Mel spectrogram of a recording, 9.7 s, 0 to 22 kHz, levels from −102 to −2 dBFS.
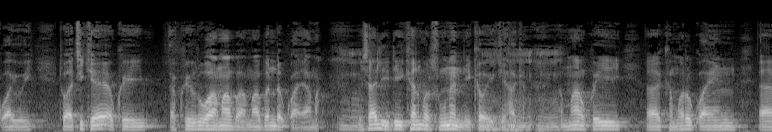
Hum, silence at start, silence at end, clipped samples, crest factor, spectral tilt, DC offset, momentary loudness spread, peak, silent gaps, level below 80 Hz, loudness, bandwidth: none; 0 s; 0 s; under 0.1%; 18 dB; -8 dB/octave; under 0.1%; 13 LU; -12 dBFS; none; -54 dBFS; -30 LUFS; 11.5 kHz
